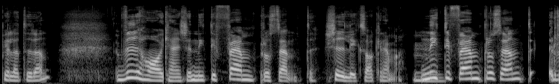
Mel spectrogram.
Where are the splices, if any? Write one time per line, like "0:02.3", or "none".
0:01.6
0:04.1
